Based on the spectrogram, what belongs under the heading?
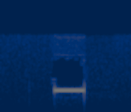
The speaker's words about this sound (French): Merci de laisser un message après le signal sonore. Je vous rappellerai dès que possible.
